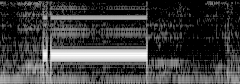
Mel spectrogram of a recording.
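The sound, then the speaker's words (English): A voicemail beep before a message is recorded, from a Republic Wireless mobile line: a single steady mid-pitched electronic tone lasting about half a second, clean and alone against faint background hiss. “The Republic Wireless member you have called is not available. Please leave a message after the beep.”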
